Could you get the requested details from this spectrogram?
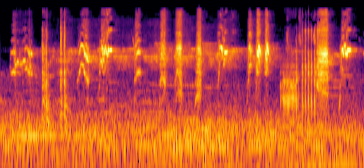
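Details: Javan myna singing busily with varied filler: squeaky whistled notes near a steady pitch repeated in short bursts, grating chatter, and a rough buzzy burst near the end.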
